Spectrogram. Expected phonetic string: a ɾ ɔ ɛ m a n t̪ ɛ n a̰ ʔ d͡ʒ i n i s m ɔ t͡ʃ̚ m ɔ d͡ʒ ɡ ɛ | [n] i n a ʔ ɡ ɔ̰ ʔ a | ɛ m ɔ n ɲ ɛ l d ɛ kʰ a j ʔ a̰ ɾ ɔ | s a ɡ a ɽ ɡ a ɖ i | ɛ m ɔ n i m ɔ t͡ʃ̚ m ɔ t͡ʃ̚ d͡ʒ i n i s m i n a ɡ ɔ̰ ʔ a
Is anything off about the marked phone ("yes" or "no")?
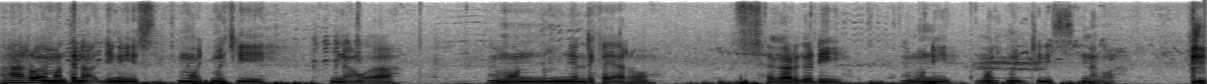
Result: yes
